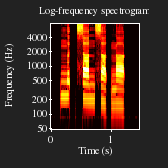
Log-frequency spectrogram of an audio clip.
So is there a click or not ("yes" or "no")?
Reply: no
